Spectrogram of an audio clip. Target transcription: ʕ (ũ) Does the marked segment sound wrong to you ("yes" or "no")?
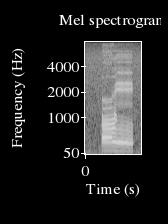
no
